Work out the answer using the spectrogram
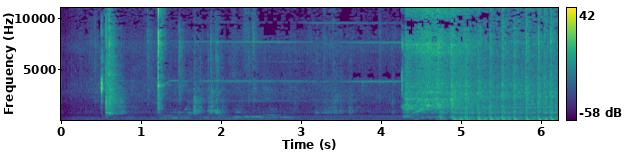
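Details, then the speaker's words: Yamaha FZ after replacing a burnt main coil that caused an engine humming drone: a few light clicks, then engine catches into a steady, even idle; humming gone, normal start. "so betul tak guys bunyi tadi tu dah hilang bunyi berdengung tu dah hilang dah"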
